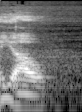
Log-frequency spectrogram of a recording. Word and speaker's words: Iau: na sua forma grega Iau. Yahu em grego você fala Iau, e aramaico também, tá certo?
